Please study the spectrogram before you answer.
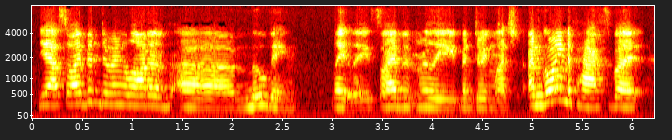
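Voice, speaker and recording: A woman's voice: mid-range voice, moderate pace, fairly bright tone. A young woman chatting casually on a podcast, giggly and easygoing. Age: young adult. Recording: dull mic with faint noise.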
